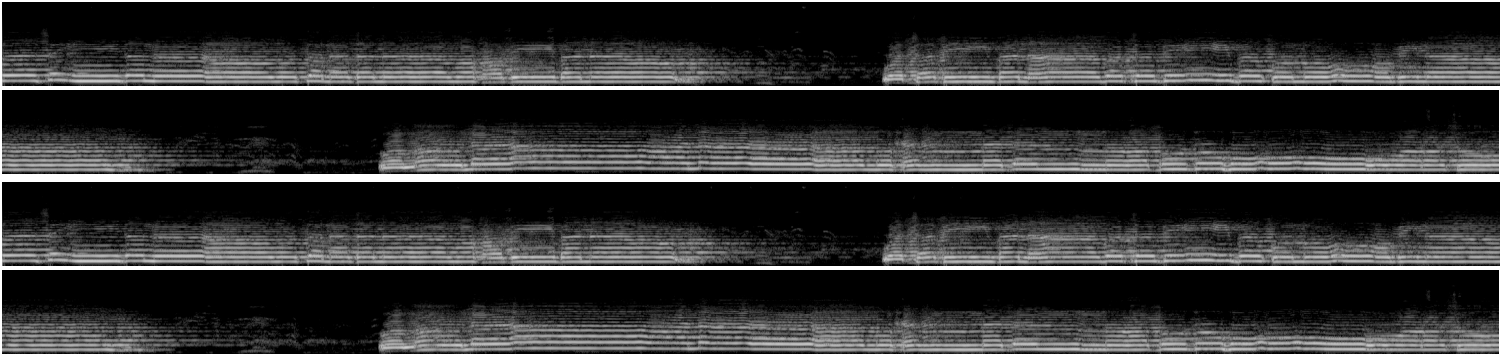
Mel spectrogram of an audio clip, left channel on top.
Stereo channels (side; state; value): both; normal; correlation 0.93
